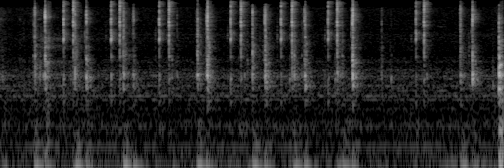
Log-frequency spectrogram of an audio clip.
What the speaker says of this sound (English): go through each of these records using the arrow keys on my keyboard and just paste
